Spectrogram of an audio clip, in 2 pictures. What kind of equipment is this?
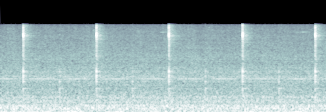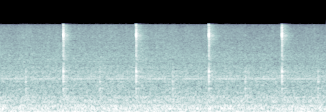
valve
